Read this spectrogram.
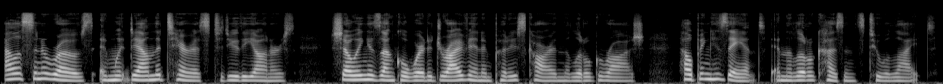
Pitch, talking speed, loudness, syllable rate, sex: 190 Hz, 225 wpm, -19 LUFS, 6.2 syllables/s, female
